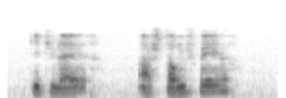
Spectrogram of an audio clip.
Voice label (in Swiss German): "titulaer", alsace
